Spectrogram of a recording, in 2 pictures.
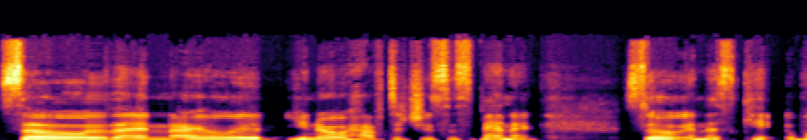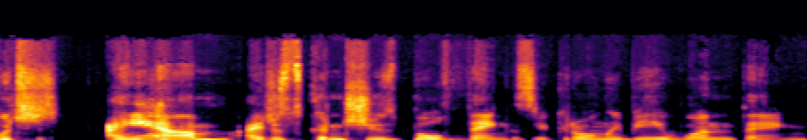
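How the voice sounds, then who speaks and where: A woman with an American accent speaks at a moderate pace and medium pitch, with an animated tone and lively intonation, on a very clean recording with a silent background and a dry, close sound with no echo. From US Midwest. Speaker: podcaster. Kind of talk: casual interview. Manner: animated, laughs often.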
